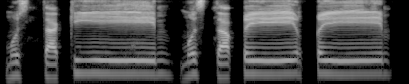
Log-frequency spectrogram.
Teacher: Kena jelaskan qaf ini sifatnya lebih tebal, lebih beza dengan huruf kaf. Kalau kita tak tebalkan, dia akan jadi huruf kaf.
